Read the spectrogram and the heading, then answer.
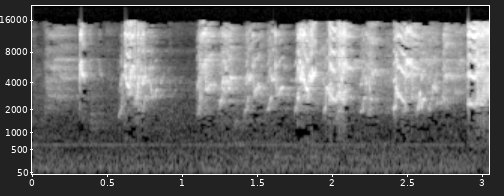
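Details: Ngetik ngekek call of a lovebird challenging a rival: a short tick, then grating chatter bursts of half a second or more, separated by short silences, roughly regular; steady faint hum behind.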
